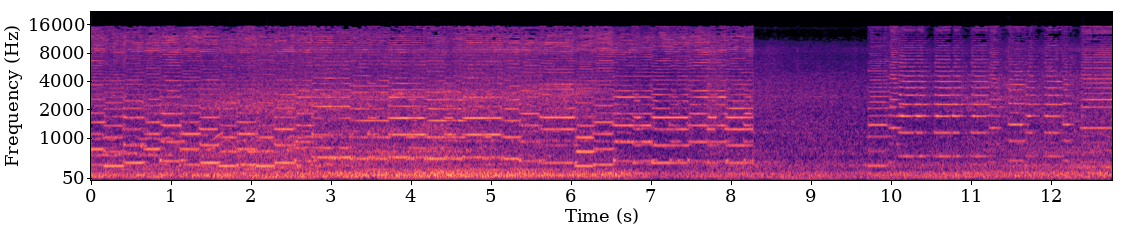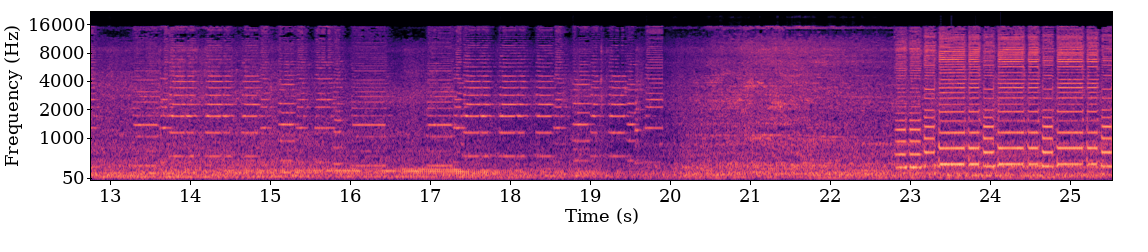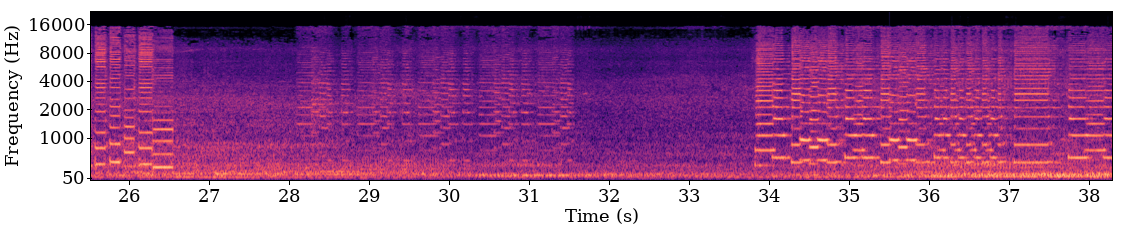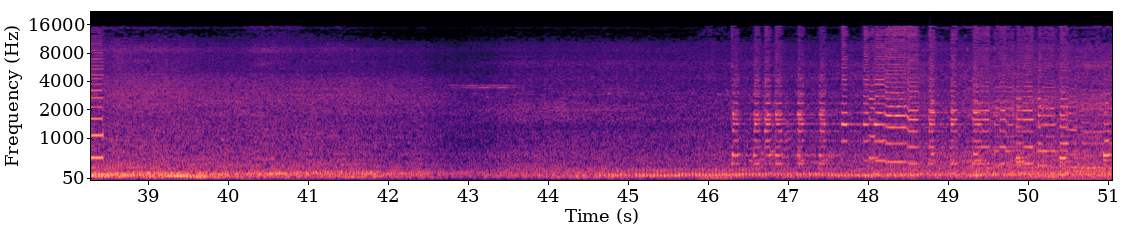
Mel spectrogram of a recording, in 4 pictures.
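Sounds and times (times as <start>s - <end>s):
bus horn playing tunes: 0.0s - 8.3s, 9.7s - 20.0s, 22.8s - 26.6s, 28.1s - 31.9s, 33.8s - 38.6s, 46.2s - 51.0s
bus engines and traffic rumble: 0.0s - 51.0s.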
